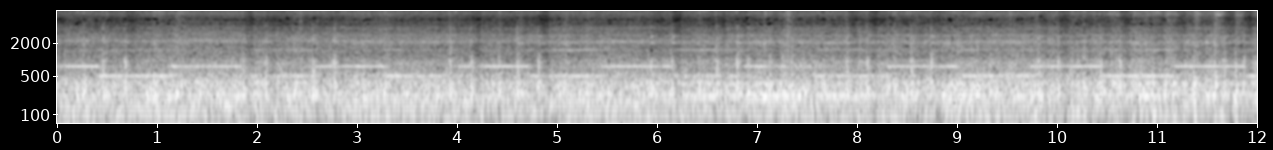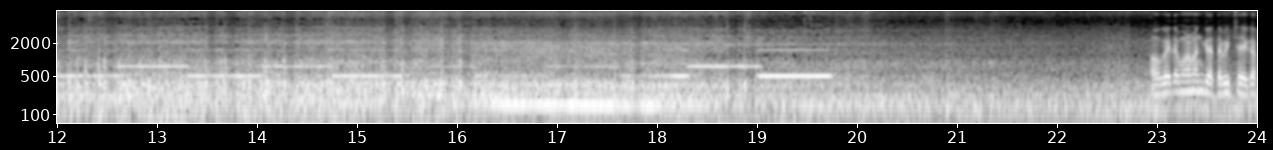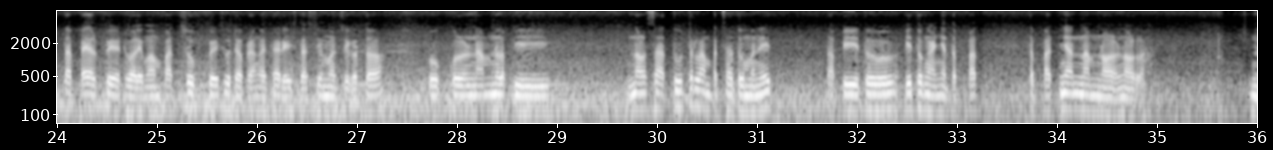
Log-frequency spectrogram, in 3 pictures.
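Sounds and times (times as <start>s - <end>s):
level-crossing two-tone alarm: 0.0s - 16.0s, 17.6s - 19.9s
train coaches rumbling past: 0.0s - 36.0s.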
